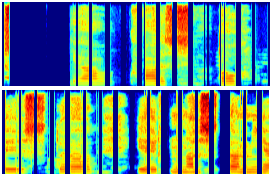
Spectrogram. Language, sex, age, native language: Icelandic, female, 18-19, Icelandic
